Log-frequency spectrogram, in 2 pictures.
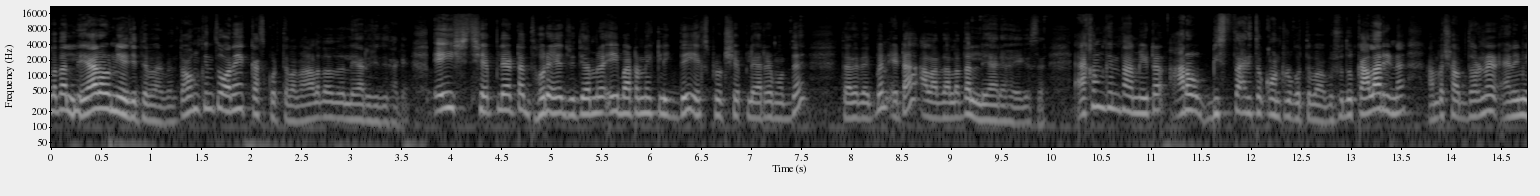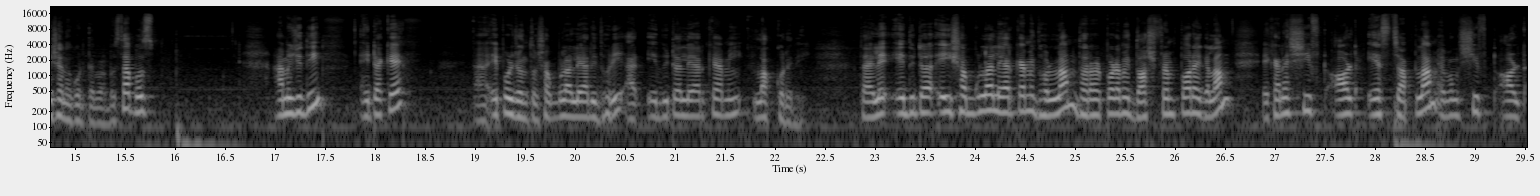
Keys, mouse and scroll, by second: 3.7 click, 7.5 click, 9.2 click, 9.9 click, 19.1 shift+click, 21.5 click, 25.7 shift+Page_Down, 27.6 alt+shift+s.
